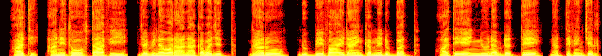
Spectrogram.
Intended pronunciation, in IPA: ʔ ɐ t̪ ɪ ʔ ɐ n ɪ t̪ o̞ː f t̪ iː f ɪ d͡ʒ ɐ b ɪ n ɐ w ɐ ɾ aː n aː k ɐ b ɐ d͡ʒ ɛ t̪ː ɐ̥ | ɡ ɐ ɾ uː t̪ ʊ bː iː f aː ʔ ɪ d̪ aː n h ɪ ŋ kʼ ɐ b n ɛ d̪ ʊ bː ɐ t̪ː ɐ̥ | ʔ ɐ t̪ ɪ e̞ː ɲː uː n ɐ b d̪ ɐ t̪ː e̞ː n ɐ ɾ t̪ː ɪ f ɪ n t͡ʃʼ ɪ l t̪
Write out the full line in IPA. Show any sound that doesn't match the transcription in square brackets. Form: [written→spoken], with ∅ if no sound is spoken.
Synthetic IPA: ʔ ɐ t̪ ɪ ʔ ɐ n ɪ t̪ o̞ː f t̪ [iː→aː] f ɪ d͡ʒ ɐ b ɪ n ɐ w ɐ ɾ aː n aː [k→kʼ] ɐ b ɐ d͡ʒ ɛ t̪ː ɐ̥ | ɡ ɐ ɾ uː [t̪→d̪] ʊ bː iː f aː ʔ ɪ d̪ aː [n→∅] h ɪ ŋ kʼ ɐ b n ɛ d̪ ʊ bː ɐ t̪ː ɐ̥ | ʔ ɐ t̪ ɪ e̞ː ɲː uː n ɐ b d̪ ɐ t̪ː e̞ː n ɐ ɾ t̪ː ɪ f ɪ n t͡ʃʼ ɪ l t̪

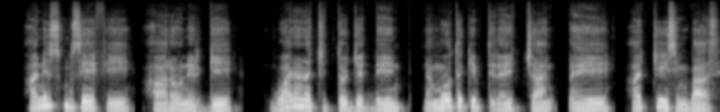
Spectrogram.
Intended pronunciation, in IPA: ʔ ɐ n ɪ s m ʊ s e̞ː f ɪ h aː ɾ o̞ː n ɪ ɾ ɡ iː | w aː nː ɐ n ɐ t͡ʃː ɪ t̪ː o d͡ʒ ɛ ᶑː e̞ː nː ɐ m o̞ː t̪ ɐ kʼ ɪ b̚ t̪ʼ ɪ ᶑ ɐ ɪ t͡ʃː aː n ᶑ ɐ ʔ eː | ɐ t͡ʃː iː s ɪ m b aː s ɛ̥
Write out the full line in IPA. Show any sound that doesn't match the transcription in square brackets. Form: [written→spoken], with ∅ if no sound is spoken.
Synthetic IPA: ʔ ɐ n ɪ s m ʊ s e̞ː f ɪ h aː ɾ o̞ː n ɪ ɾ ɡ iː | w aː [nː→n] ɐ n ɐ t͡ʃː ɪ t̪ː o d͡ʒ ɛ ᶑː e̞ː nː ɐ m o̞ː t̪ ɐ kʼ ɪ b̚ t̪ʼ ɪ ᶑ ɐ ɪ t͡ʃː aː n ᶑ ɐ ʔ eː | ɐ t͡ʃː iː s ɪ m b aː s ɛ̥

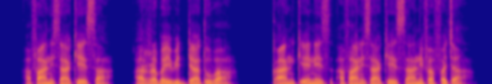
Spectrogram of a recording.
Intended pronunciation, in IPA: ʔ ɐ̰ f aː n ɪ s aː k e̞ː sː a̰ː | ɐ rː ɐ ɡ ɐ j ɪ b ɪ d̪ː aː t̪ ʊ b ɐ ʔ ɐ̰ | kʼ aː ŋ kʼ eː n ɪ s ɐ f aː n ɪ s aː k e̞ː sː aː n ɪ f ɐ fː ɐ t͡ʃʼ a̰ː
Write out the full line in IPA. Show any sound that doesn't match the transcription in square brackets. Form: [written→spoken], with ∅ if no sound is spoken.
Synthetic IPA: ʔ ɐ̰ f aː n ɪ s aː k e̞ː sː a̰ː | ɐ rː ɐ [ɡ→b] ɐ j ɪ b ɪ d̪ː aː t̪ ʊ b ɐ ʔ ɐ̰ | kʼ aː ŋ kʼ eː n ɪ s ɐ f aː n ɪ s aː k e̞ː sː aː n ɪ f ɐ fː ɐ t͡ʃʼ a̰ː

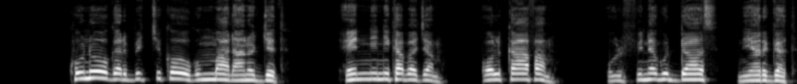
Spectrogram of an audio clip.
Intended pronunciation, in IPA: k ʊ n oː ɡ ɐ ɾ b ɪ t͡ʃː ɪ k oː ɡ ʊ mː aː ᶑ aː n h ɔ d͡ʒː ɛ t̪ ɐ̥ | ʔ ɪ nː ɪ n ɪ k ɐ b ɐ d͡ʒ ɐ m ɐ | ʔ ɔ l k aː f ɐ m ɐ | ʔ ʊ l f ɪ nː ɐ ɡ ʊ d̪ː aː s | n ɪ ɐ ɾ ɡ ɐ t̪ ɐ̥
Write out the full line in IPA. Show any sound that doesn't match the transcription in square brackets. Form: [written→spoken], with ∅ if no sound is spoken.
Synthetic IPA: k ʊ n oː ɡ ɐ ɾ b ɪ t͡ʃː ɪ k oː ɡ ʊ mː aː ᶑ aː n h ɔ d͡ʒː ɛ t̪ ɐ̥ | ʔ ɪ nː ɪ n ɪ k ɐ b ɐ d͡ʒ ɐ m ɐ | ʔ ɔ l k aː f ɐ m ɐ | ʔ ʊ l f ɪ [nː→n] ɐ ɡ ʊ d̪ː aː s | n ɪ ɐ ɾ ɡ ɐ t̪ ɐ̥

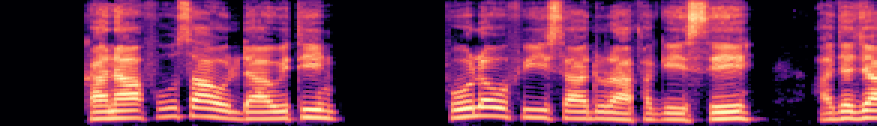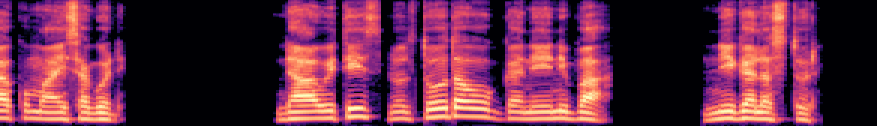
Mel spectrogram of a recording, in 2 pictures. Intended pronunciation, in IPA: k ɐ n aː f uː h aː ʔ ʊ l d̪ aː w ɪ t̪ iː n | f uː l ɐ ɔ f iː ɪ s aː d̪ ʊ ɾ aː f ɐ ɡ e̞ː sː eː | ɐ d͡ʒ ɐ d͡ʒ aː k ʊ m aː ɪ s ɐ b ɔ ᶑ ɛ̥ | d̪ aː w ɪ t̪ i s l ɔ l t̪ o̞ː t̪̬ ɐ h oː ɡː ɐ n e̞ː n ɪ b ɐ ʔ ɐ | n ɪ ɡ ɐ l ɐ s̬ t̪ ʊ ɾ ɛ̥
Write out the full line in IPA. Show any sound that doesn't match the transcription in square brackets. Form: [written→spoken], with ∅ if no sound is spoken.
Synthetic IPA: k ɐ n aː f uː [h→s] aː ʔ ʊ l d̪ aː w ɪ t̪ iː n | f uː l ɐ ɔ f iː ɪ s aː d̪ ʊ ɾ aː f ɐ ɡ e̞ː sː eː | ɐ d͡ʒ ɐ d͡ʒ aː k ʊ m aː ɪ s ɐ [b→ɡ] ɔ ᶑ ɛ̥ | d̪ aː w ɪ t̪ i s l ɔ l t̪ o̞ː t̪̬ ɐ h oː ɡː ɐ n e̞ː n ɪ b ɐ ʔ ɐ | n ɪ ɡ ɐ l ɐ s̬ t̪ ʊ ɾ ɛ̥

